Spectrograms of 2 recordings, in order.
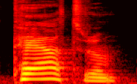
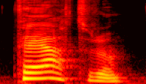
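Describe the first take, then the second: No difference in how they are said.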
